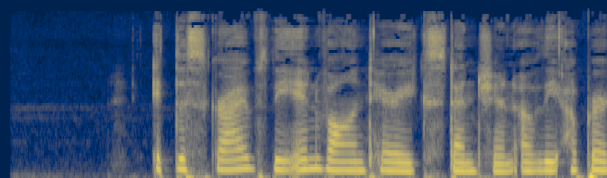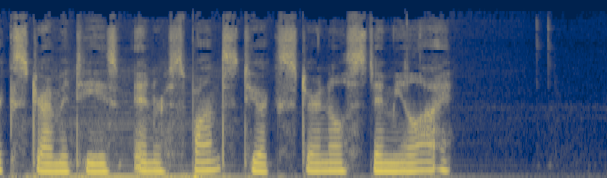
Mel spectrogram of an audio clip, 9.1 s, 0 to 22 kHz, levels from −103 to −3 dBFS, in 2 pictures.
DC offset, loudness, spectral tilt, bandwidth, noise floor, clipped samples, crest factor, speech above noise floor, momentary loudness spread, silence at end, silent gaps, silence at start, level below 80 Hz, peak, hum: under 0.1%; -22 LUFS; -5 dB/octave; 16 kHz; -66 dBFS; under 0.1%; 18 dB; 45 dB; 4 LU; 1.2 s; none; 1.15 s; -34 dBFS; -6 dBFS; none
